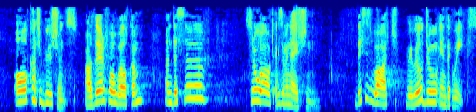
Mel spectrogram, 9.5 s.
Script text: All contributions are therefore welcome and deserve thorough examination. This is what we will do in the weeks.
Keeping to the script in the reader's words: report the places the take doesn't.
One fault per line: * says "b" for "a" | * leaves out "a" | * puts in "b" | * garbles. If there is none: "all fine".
all fine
